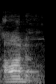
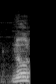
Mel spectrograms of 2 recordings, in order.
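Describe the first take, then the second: First: Both syllables are said, starting with a. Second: Only the second syllable is said, quickly. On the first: "the word for for yes in Czech is ano" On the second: "when they're speaking fast, they go no"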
